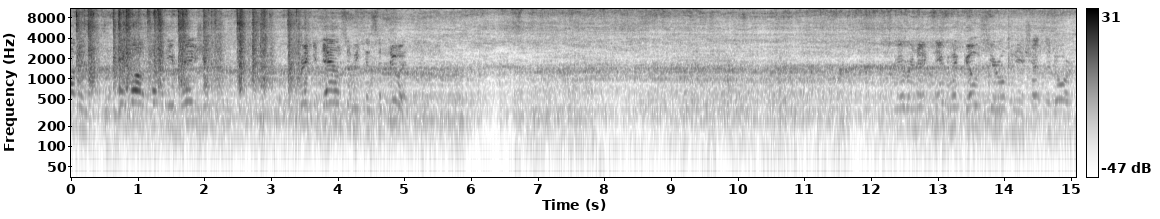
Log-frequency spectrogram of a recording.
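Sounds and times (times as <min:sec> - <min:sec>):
propane torch rushing: 0:00.0 - 0:15.0.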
